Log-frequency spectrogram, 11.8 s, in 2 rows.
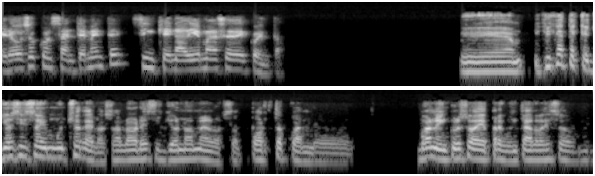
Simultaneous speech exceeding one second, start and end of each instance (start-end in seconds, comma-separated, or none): none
